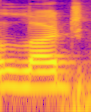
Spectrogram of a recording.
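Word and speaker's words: Łódź: there was something called the ludge ghetto that's how you say it in in Yiddish lud is how you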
